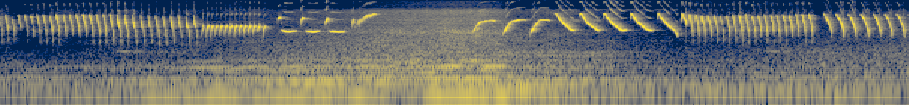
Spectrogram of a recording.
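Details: Belgian canary song for training young canaries: buzzy high trills, short whistled notes and rapid descending strokes, with a hissing background noise between phrases.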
